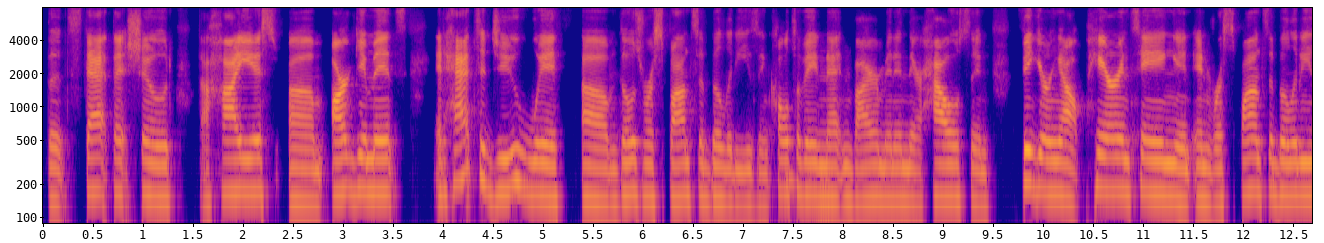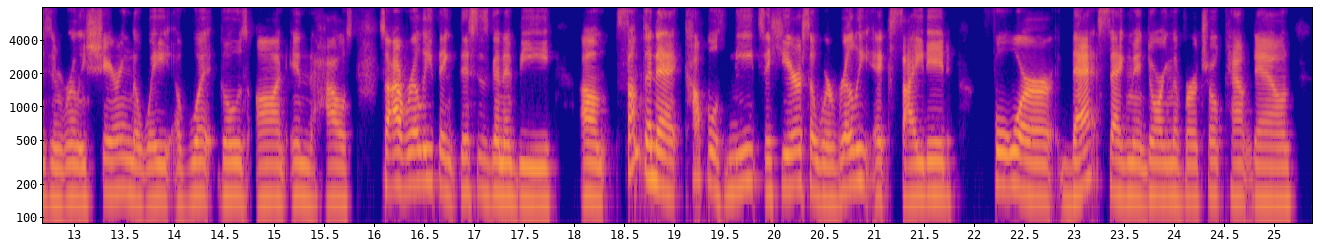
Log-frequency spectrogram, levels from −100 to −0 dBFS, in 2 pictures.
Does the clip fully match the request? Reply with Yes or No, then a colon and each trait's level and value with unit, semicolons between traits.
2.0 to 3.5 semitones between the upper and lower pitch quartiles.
Yes: narrow, 2.4 semitones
